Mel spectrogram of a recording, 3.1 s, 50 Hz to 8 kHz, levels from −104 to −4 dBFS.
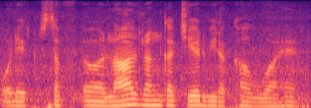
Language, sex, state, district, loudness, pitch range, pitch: Hindi, male, Arunachal Pradesh, Lower Dibang Valley, -20 LUFS, 120-130 Hz, 125 Hz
